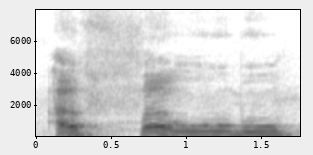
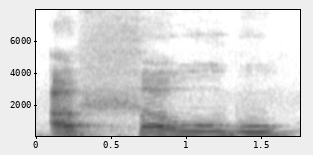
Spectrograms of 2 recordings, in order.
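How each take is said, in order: Both takes have the same delivery.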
